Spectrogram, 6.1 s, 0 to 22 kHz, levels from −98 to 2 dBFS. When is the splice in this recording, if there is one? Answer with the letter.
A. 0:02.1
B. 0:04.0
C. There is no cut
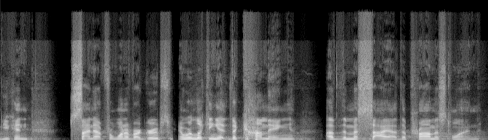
A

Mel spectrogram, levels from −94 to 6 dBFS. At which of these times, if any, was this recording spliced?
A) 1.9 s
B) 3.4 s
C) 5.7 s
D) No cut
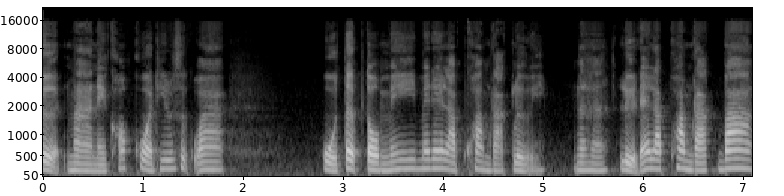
B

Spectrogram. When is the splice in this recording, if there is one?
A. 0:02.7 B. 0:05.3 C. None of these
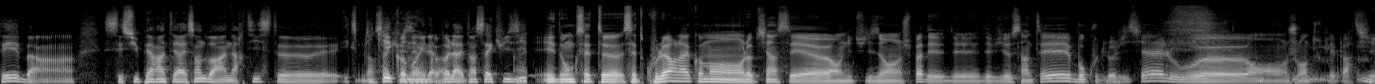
B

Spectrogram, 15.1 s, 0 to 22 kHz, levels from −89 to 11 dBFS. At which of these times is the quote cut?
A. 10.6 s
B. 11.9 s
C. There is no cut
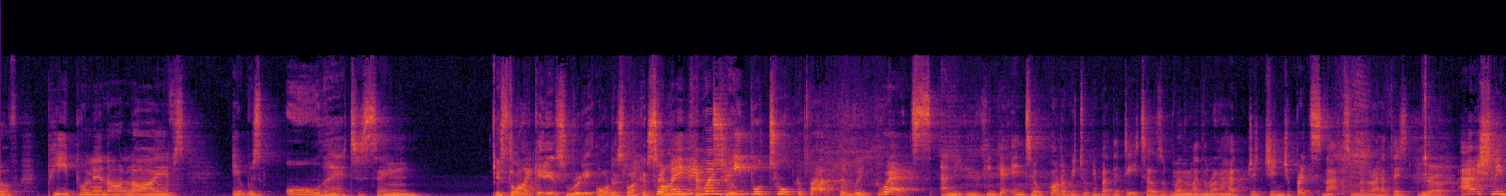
B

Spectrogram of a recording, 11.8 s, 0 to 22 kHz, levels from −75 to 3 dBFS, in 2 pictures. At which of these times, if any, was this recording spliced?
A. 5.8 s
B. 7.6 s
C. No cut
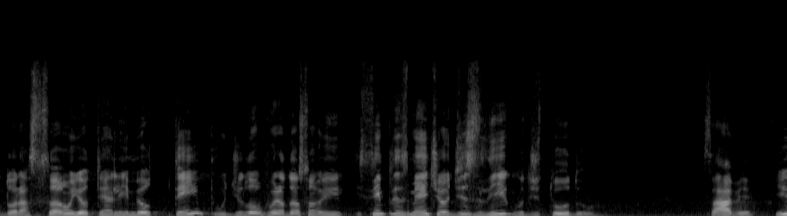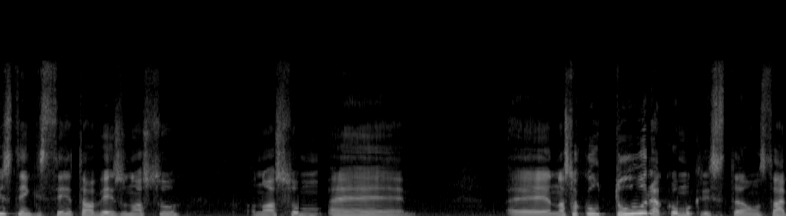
A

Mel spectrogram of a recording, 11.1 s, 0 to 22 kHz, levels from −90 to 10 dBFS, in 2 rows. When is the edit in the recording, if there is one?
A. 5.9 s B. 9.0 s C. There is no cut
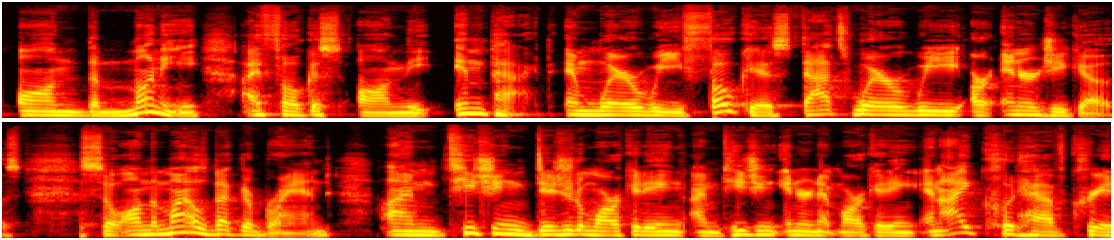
A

